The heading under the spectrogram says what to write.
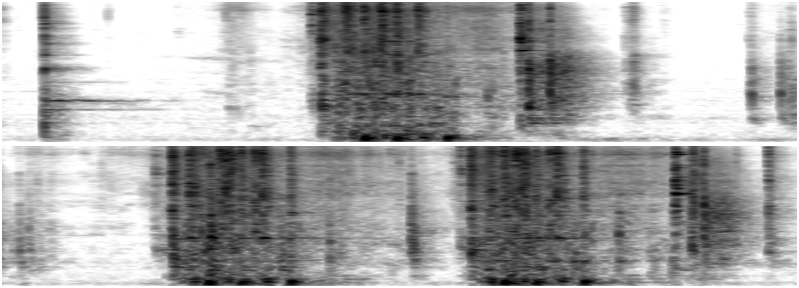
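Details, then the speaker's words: Pressure washer with a rebuilt carburetor, choke on, air filter off, run without water: after a backfire it gives three short bursts of engine roar, each dying within a second. It runs only on starting fluid. "Oh, got a backfire. Come on. Maybe a little starting fluid. A lot of starting fluid."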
